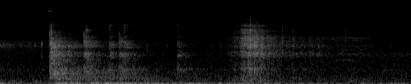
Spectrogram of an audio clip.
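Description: A BASE jumper leaving a steel bridge and his parachute deploying below: a sudden loud rush about half a second in, a few short knocks and rustles, then a second loud rush of the canopy opening about two and a half seconds in.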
